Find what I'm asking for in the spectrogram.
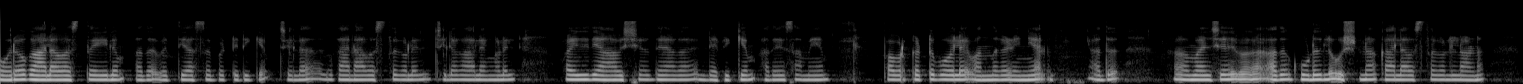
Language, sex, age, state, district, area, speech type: Malayalam, female, 18-30, Kerala, Idukki, rural, spontaneous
